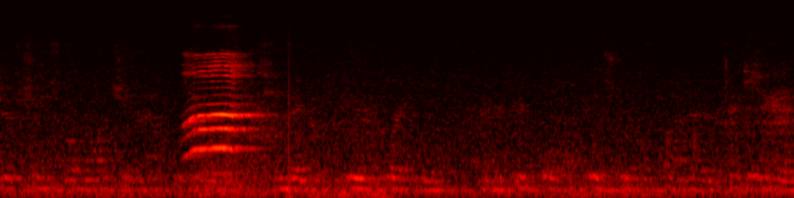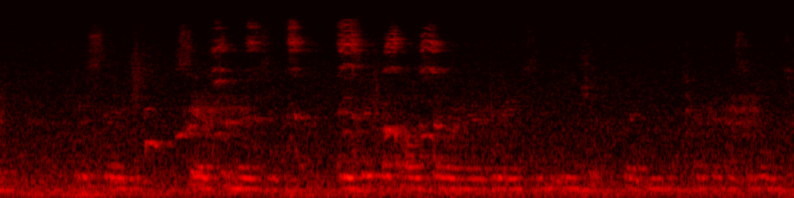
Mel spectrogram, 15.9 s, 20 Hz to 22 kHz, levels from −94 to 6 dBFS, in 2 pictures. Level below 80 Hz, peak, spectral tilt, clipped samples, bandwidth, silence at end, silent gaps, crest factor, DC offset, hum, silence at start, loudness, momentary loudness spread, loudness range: -78 dBFS; -32 dBFS; -3 dB/octave; under 0.1%; 19 kHz; 0 s; none; 26 dB; under 0.1%; none; 0 s; -56 LUFS; 11 LU; 14 LU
